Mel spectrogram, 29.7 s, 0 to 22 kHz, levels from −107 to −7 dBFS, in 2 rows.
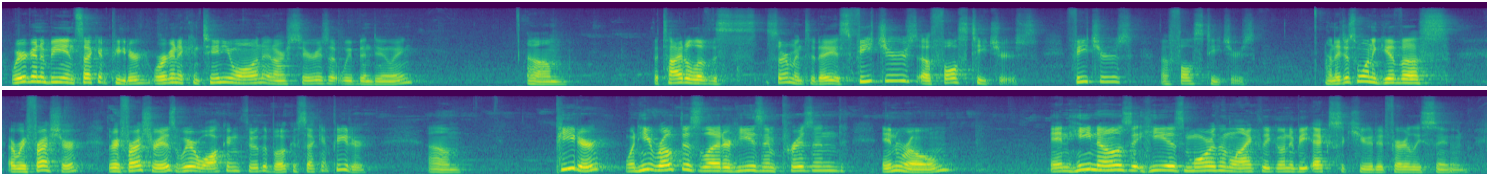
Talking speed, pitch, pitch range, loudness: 165 wpm, 170 Hz, 140-200 Hz, -17 LUFS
